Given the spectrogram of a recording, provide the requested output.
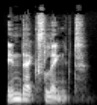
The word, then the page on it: index-linked: British English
